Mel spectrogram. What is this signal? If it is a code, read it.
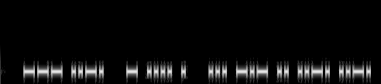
Morse code, heard as a keyed tone, about 34 wpm, 600 Hz. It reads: OF THE SKIFF
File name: the old man and the sea / the old man and the sea 1 35wpm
